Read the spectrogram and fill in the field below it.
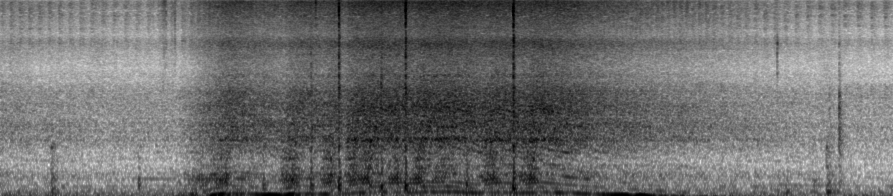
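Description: Car engine revving after a timing belt replacement, close idle rising into two smooth revs that climb and fall back, the first around the two-second mark and the second near six seconds.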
